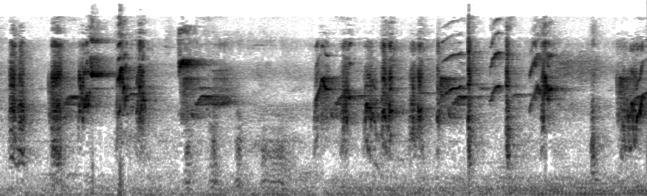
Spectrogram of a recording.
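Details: Black-winged myna song played as a lure so birds sing loudly, made of rapid harsh chatter and rasping bursts with whistled slurs woven in, in two long dense phrases.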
